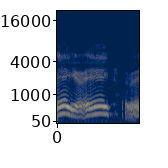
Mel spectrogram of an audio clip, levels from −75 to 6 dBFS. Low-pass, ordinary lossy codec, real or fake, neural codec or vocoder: 19.8 kHz; none; fake; vocoder, 44.1 kHz, 128 mel bands, Pupu-Vocoder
